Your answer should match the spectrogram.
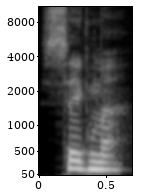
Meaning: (noun) 1. The eighteenth letter of the Classical and Modern Greek alphabets (Σ, σ), the twentieth letter of Old and Ancient 2. The symbol Σ, used to indicate summation of a set or series
- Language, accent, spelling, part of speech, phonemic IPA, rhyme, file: English, US, sigma, noun / adjective, /ˈsɪɡmə/, -ɪɡmə, En-us-sigma.ogg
